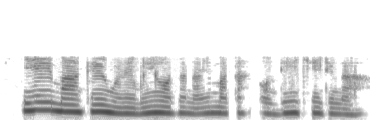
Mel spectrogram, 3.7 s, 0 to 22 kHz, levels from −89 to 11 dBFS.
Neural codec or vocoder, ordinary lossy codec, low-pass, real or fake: none; none; 3.6 kHz; real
